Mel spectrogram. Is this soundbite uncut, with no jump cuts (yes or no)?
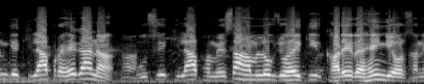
yes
